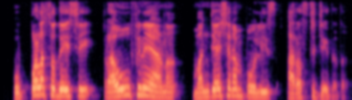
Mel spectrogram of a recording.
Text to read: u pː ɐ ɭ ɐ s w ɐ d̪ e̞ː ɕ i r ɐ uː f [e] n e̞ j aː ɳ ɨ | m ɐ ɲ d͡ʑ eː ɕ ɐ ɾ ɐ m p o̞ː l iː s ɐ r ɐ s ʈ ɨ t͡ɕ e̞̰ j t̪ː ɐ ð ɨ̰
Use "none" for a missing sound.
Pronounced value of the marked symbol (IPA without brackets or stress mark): i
